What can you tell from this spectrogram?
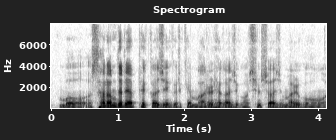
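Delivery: ordinary talk, nothing marked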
